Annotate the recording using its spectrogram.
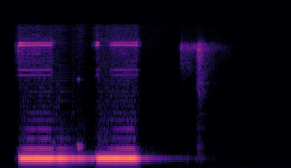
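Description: A loud electronic tone at one steady low pitch, sounding twice in quick succession (about half a second each, with a brief dip between), then cutting off about a second in.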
